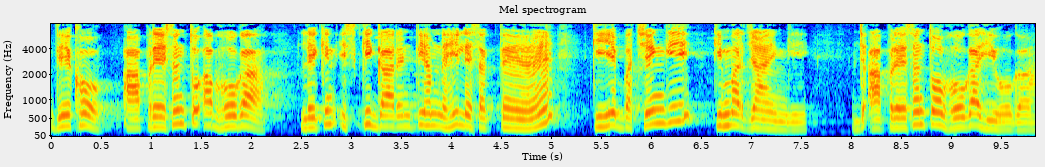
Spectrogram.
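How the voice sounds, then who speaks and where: A woman puts on a cartoonish character voice with a high pitch and lively intonation. She keeps a moderate pace and very even loudness. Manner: blunt, gruff.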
